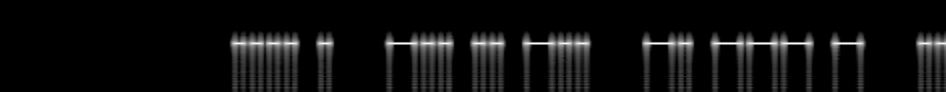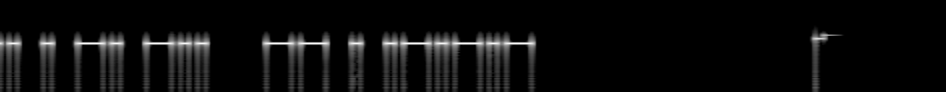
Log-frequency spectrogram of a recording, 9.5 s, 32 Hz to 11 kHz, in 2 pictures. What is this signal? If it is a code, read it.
Morse code, heard as a keyed tone, about 28 wpm, 700 Hz. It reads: HE DID NOT SEND ME.
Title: Sentences from Top 1500 Words 28wpm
